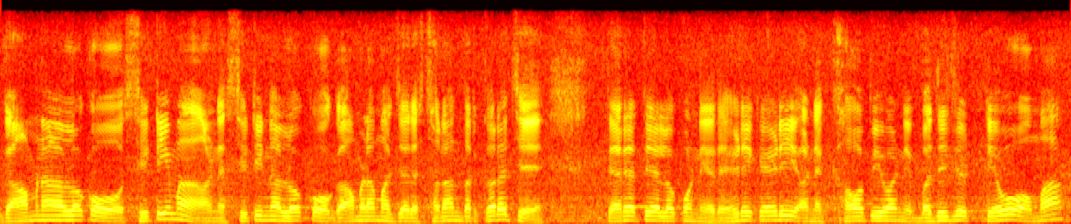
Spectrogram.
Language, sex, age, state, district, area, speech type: Gujarati, male, 18-30, Gujarat, Junagadh, rural, spontaneous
